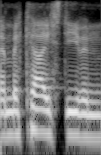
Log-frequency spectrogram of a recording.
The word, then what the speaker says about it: Mackay Stephen: So, and just to check, and you've helped me out here, it's Mackay Stephen, not Mackay Stephen, like I originally said? – Yeah, Mackay Stephen would be the proper way of pronouncing it.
